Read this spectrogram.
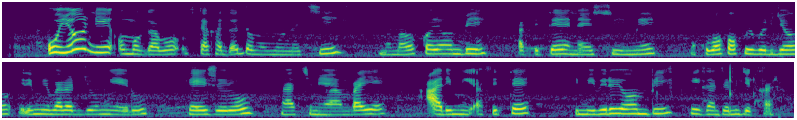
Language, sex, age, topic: Kinyarwanda, female, 18-24, health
